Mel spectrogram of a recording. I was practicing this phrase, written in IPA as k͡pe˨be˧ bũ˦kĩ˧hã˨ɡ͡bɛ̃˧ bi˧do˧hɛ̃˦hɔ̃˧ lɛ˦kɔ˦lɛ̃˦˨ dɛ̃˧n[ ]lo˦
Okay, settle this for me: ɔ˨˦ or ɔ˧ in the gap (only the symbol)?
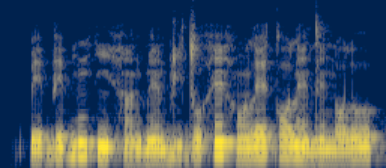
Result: ɔ˧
